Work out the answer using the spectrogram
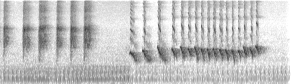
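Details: White-rumped shama used as a lure for other shamas: harsh buzzy bursts, then a fast rattling run of clipped notes repeated several times a second, over a low background hum.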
